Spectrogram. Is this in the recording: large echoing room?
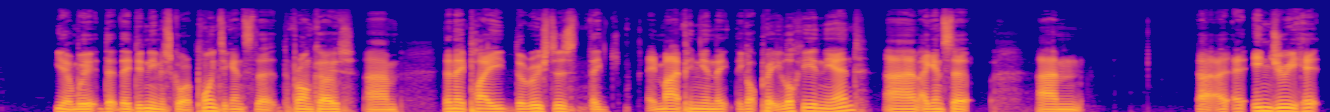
no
